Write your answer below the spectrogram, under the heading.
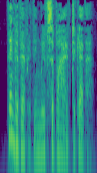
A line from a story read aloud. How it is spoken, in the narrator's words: Violet whispered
